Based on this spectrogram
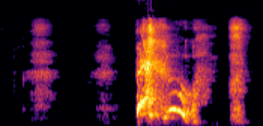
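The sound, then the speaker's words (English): Two quick breathy intakes, then a loud sneeze that trails off, followed by a short sharp sniff-like burst. No talking. “And I might sneeze.”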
